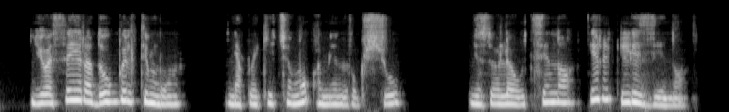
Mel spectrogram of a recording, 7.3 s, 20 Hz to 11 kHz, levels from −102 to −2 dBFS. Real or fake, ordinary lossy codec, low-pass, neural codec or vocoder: fake; AAC, 64 kbps; 7.2 kHz; codec, 16 kHz, 16 kbps, FunCodec, trained on LibriTTS, 50 frames a second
